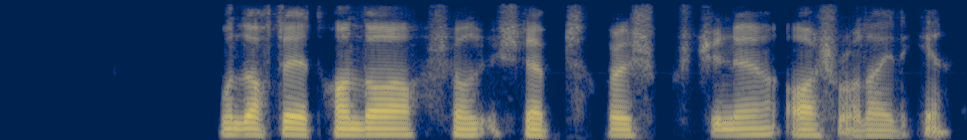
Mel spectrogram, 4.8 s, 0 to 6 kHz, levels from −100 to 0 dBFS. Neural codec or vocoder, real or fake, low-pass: codec, 16 kHz, 1 kbps, X-Codec, HuBERT features, trained on LibriSpeech; fake; 5.4 kHz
